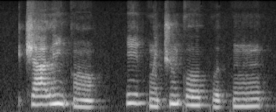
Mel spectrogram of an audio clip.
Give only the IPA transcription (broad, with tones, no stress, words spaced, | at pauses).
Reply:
t͡ʃaː˧lĩ˦˨kɔ̃˨ | iː˦˨kʷɛ̃˨ t͡ʃũ˦koː˧kʷe˨ kʷũ˧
